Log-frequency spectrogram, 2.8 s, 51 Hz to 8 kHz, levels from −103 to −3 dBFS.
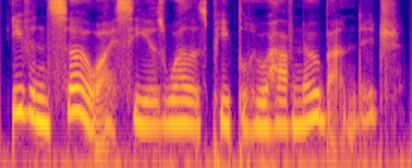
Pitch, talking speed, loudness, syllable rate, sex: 205 Hz, 260 wpm, -21 LUFS, 6.2 syllables/s, female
